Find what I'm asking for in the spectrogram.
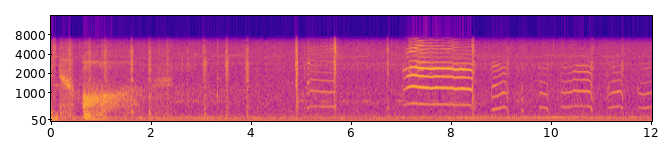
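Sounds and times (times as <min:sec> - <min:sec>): fox whining: 0:04.9 - 0:05.8, 0:06.7 - 0:12.0.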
